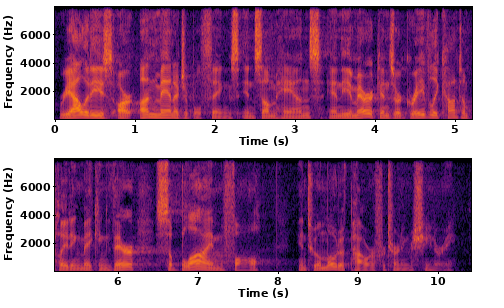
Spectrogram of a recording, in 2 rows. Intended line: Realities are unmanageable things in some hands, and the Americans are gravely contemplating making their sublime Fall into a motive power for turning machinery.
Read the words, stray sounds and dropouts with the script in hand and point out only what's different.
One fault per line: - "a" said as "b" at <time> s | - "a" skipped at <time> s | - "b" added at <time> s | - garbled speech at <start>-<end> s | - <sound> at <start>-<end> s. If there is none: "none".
none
